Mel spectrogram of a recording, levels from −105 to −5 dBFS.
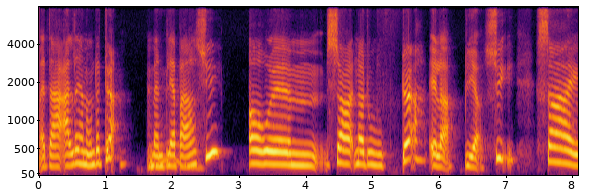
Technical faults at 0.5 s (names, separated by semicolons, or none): none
